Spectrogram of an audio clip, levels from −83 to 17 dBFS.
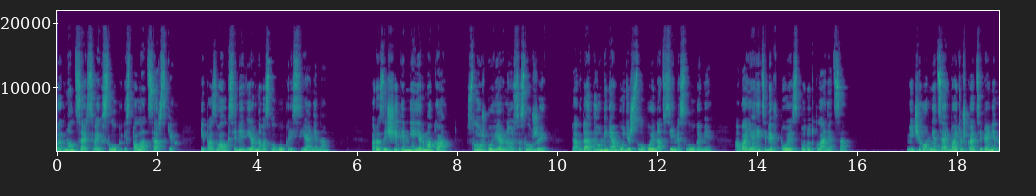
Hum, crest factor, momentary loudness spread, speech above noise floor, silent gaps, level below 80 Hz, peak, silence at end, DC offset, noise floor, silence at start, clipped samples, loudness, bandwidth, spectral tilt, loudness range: none; 16 dB; 11 LU; 56 dB; none; -68 dBFS; -4 dBFS; 0 s; under 0.1%; -77 dBFS; 0 s; under 0.1%; -21 LUFS; 18 kHz; -4.5 dB/octave; 4 LU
